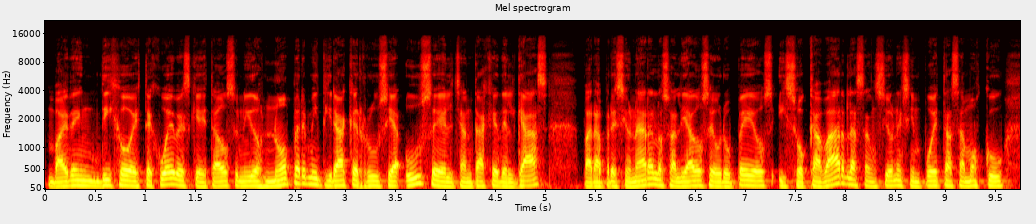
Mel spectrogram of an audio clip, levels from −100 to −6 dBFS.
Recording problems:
muffled; slightly; fading above 2 kHz

